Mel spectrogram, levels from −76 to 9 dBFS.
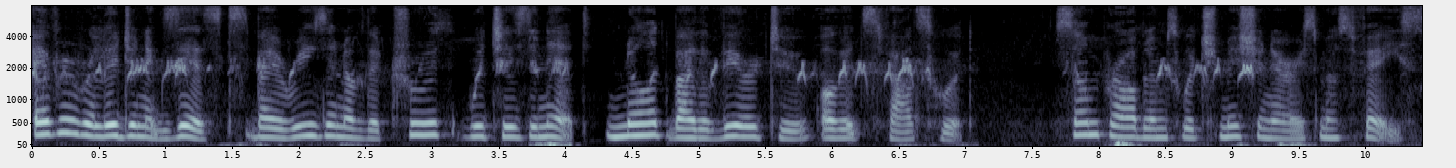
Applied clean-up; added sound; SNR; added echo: neural mask model Resemble Enhance denoiser.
